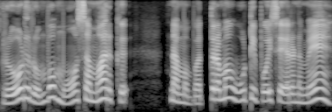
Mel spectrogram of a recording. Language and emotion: Tamil, fearful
